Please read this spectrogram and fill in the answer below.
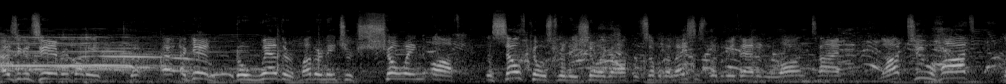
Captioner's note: cheers and Applause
